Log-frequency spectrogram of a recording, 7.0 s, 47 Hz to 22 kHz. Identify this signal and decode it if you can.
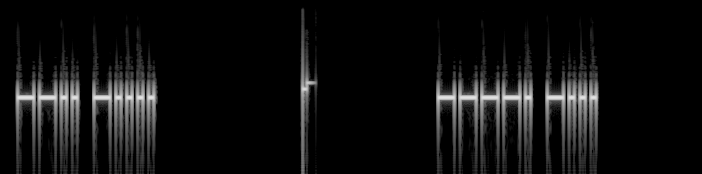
Morse code, heard as a keyed tone, about 22 wpm, 700 Hz. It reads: Z6 9B
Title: Single-Letter Single-Number 22wpm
